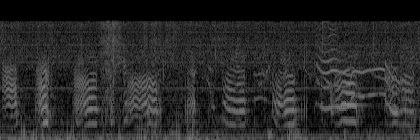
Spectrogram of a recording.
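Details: Litter of newborn Labrador Retriever puppies giving continuous squeaky, wavering whimpers, several voices overlapping, some rising into thin drawn-out whines near the end, with a low background hum and handling noise.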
